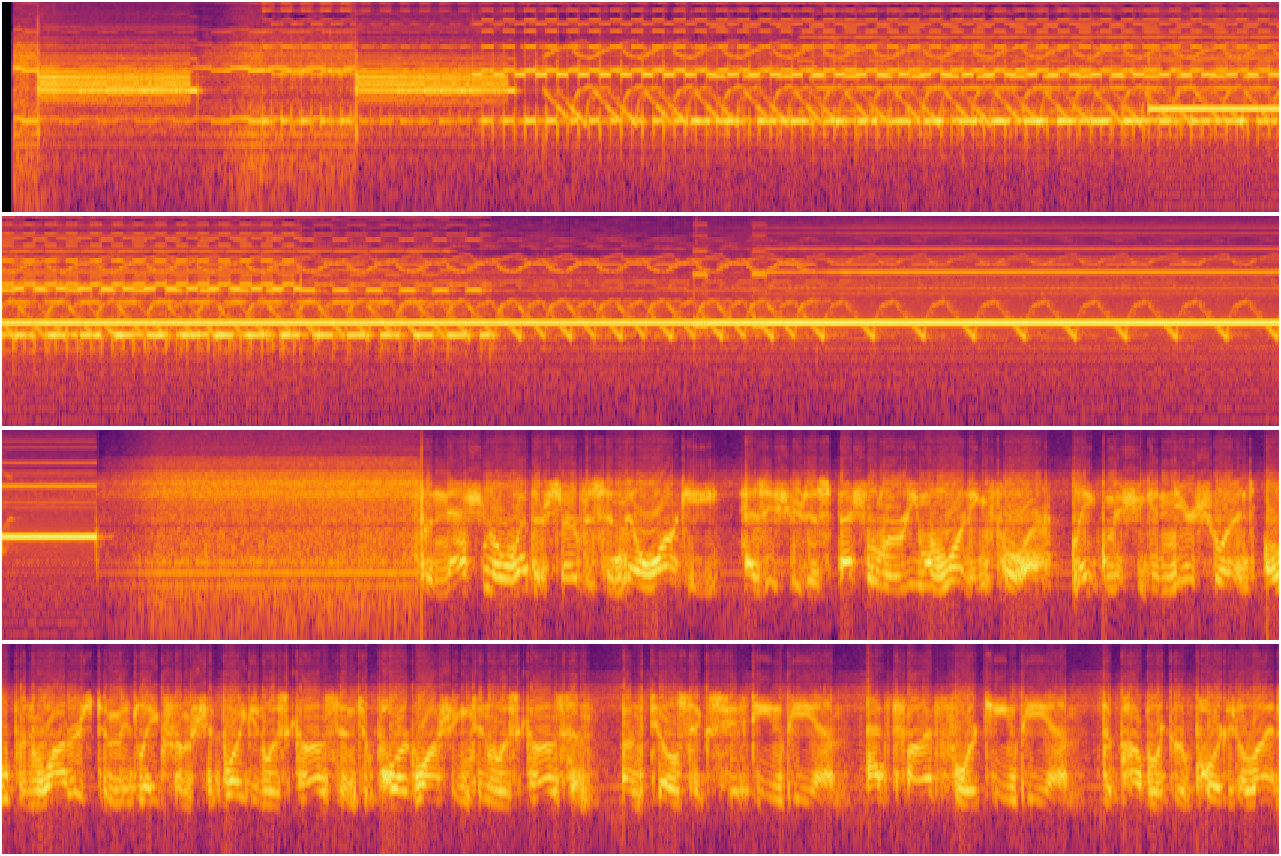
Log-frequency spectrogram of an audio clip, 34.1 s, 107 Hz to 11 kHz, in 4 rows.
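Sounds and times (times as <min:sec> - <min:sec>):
single-pitch warning alarm tone: 0:00.1 - 0:17.7
electronic siren tones sweeping: 0:00.2 - 0:17.7
data-burst tones: 0:07.0 - 0:17.7.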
